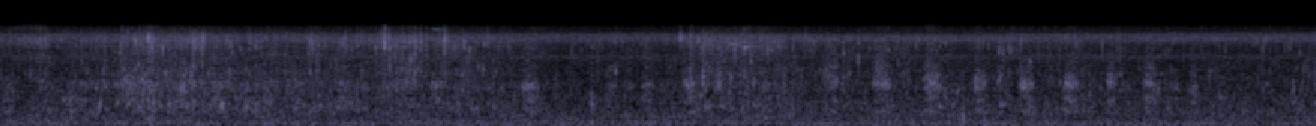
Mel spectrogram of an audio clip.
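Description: Two dogs swimming, heard faintly: soft, scattered splashes of water from their paddling.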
